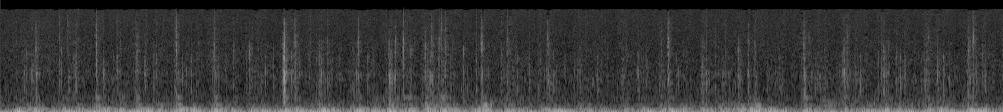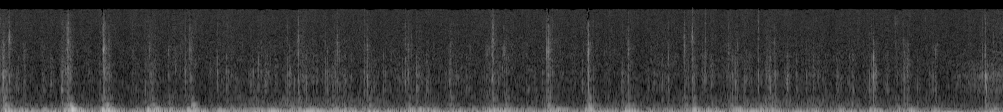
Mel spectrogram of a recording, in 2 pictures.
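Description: Fingertips tap and pat a thin, flat, long pink silicone face-shaping belt with slots as it lies flat on a wooden table. Quick, soft, dull taps and light clicks scatter over a steady low hum that holds through the whole clip, with each tap dying away almost at once.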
